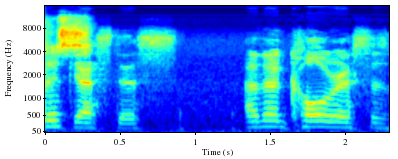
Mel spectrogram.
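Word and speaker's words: Ghetsis: How do you pronounce it? It's Gestis. something weird. I think What? it's like Gestis. Yeah, it's not Gestus?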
